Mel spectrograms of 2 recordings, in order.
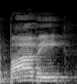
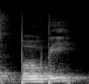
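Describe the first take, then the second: First: "Bobby" said as BAH-bee; "Bobby" pronounced the common way, BAH-bee; short O in BOBBY. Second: "Bobby" said as BOH-bee, rising; "Bobby" pronounced BOH-bee; long O in BOBBY. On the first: Real, not acted. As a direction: say "Bobby" with an open AH vowel. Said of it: "so I changed it to". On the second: Retold or imitated. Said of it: "I thought that was a dumb name".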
